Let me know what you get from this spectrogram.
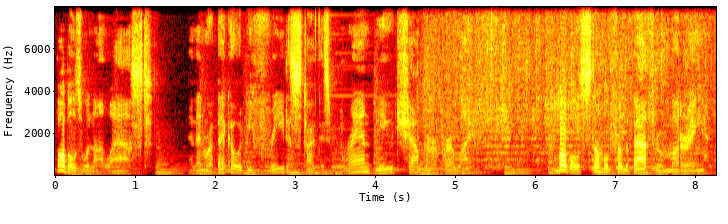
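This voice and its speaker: A man narrating a dramatic reading as a storyteller, with expressive, scripted delivery. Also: mid-range voice, normal speed, music in the background.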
